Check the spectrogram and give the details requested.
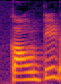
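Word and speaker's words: counted: अब यहाँ पर ये जो ओ यू है ना, इसको आउ पढ़ा जा रहा है। क्या पढ़ा जा रहा है, आउ, ओ यू।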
